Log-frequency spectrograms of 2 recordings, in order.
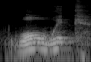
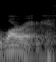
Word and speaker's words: Warwick: converge on Friday in Warwick New York or Warick for people who pronounce things correctly um where there is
